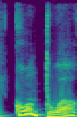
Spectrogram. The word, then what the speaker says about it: comptoir: parfait derrière le comptoir on dit comptoir on prononce pas le P le comptoir à mot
